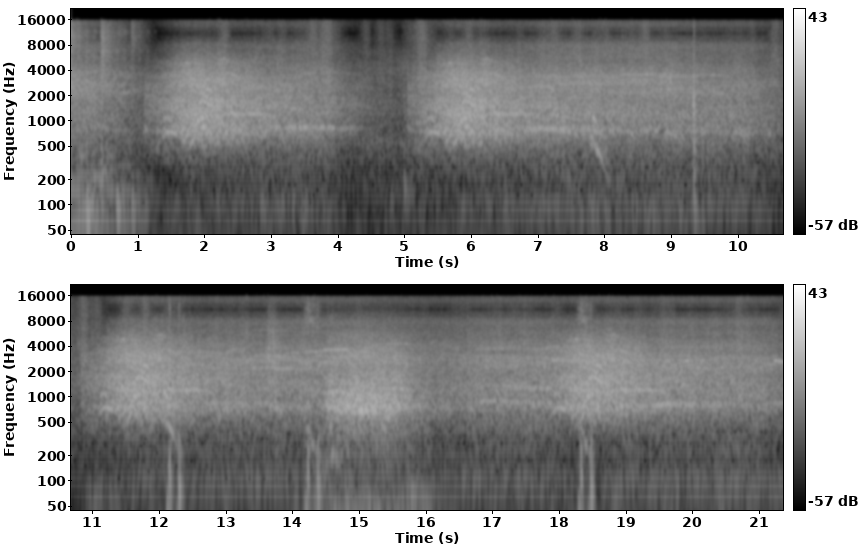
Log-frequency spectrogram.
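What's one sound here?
A crowd roars in a large arena, swelling and fading in waves.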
